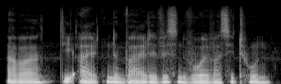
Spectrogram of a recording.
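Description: A man's voice: deep voice, level tone, normal speed, gravelly, dark tone, slightly rough, dry recording, exaggerated voice. A man voicing a brave, loyal male farm dog in a read-aloud story. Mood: earnest.

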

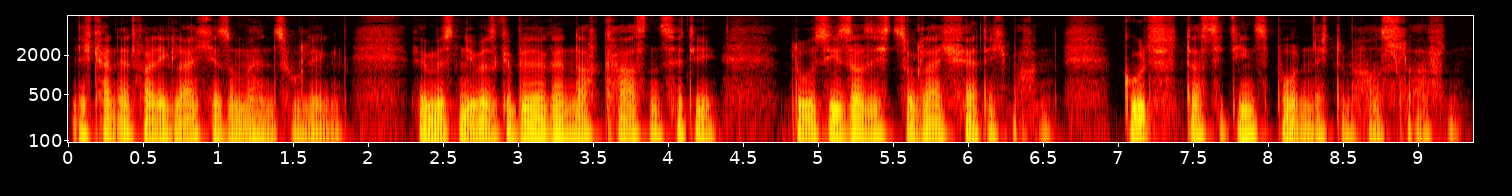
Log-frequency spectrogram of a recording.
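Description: A man's voice: low-pitched, level tone, normal speed, creaky, a little mellow, slightly rough, dry recording, studio quality, full character voice. A man voicing a grim, determined young frontier hunter in a storybook reading, speaking firmly and urgently. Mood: grimly determined. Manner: firm, urgent.

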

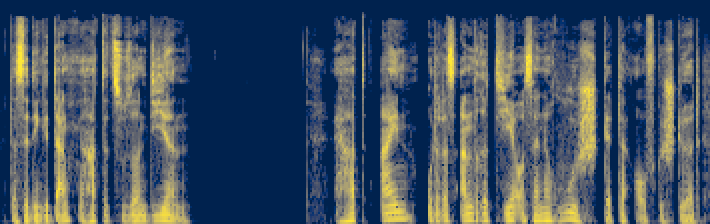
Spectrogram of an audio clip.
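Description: Male audiobook narrator, low register, measured steady delivery, dry close sound. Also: husky, no echo. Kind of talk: scripted narration of a classic novel.

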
